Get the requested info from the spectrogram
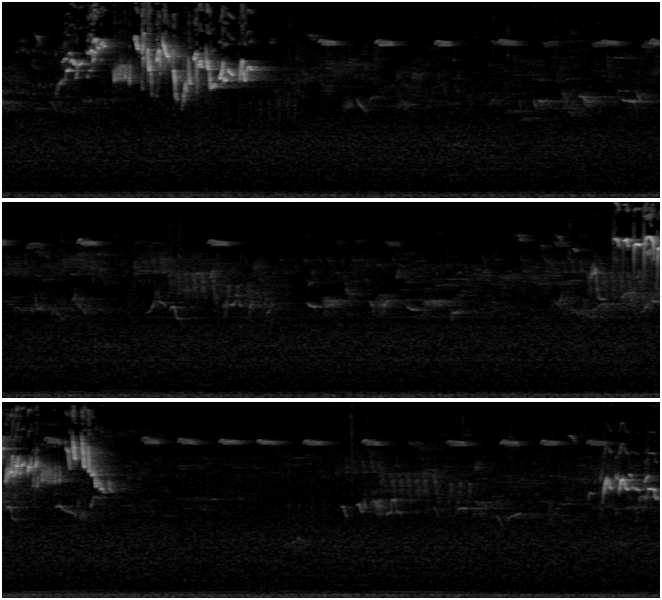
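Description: Birds chirping, with louder bursts of song about a second in, around the middle and near the end, and a faint high note repeating steadily, over a low steady hum.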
